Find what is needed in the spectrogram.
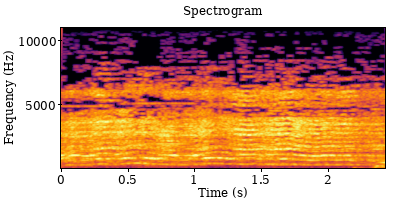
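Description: Live qawwali music: a wavering, sustained melodic line carries on while the hand-drum strokes briefly drop out, the drumming returning just after.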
